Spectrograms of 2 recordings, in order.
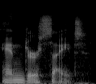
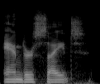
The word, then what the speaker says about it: andesite: very Charming accent and he pronounces andesite as endersight and so the a lot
